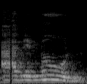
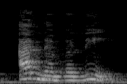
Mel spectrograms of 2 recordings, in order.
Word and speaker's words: anemone: Anemone, most people say anemone, it's not. It's anemone, and it's a plant of the buttercup family.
